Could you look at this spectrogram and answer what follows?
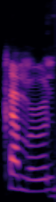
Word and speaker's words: Cameroon: Do could you tell us a little bit about Cameron project, if I'm pronouncing it Cameroon. properly? Right, Cameroon Yes.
